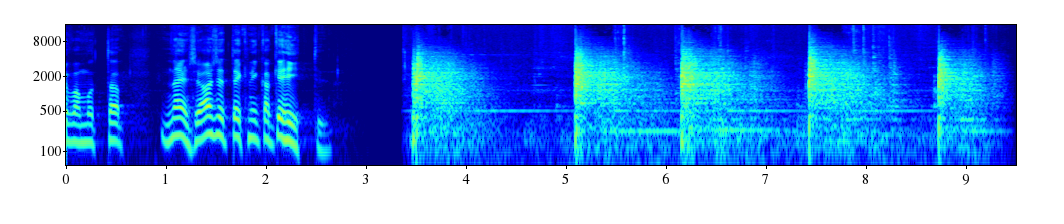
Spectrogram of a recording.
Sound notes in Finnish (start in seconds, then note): 3.4 Kolahdusääniä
